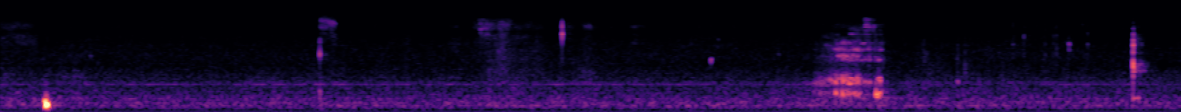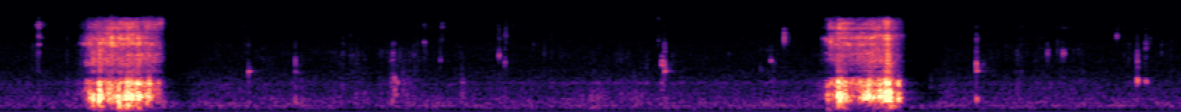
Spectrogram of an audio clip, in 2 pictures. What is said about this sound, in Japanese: まずは、一口いただきたいと思います。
